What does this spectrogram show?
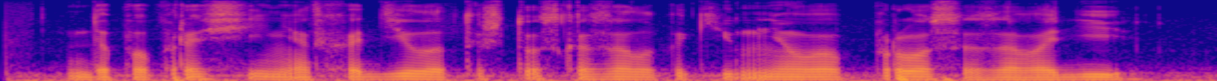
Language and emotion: Russian, neutral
